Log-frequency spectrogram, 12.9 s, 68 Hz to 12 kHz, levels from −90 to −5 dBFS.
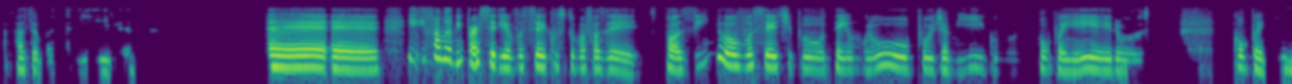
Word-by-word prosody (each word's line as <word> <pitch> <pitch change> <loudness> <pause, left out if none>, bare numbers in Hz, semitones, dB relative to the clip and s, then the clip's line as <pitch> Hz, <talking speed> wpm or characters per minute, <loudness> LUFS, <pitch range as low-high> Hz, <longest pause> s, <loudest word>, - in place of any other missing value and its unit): Fazer 165 -1 -5
uma 140 0 -22
trilha. 305 - -16 1.3
É 195 -1 +7 0.5
é, 175 - -15 0.3
e 345 -1 -6
falando 320 -6 +3
em 260 - -1
parceria 215 -7 +4
você 195 +2 0
costuma 195 -1 -7
fazer 170 -6 -4 0.3
sozinho 185 - -1 0.2
ou 215 -2 +5
você 205 -1 +1
tipo 175 -3 -7
tem 170 0 -4
um 165 - -17
grupo 180 -1 -3
de 170 +1 -5
amigo, 165 +2 -12 0.4
companheiros, 160 -3 -3 0.9
companhias? 180 -6 -5
185 Hz, 105 wpm, -24 LUFS, 170-205 Hz, 1.3 s, É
